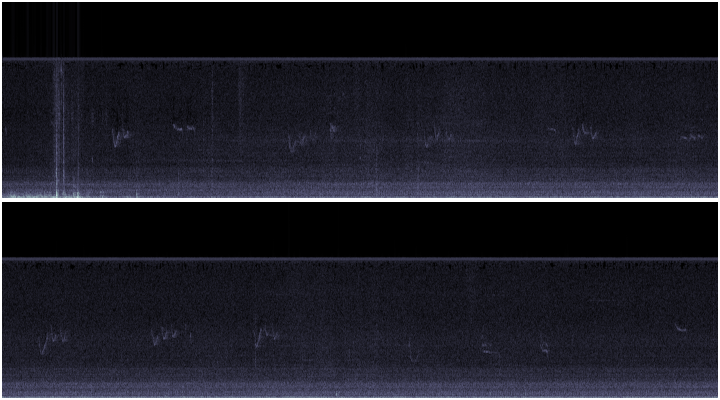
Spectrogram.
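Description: Road vehicle engine idling with a steady low hum that grows slowly louder, with small bird chirps over it; a few loud knocks sound about a second in.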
